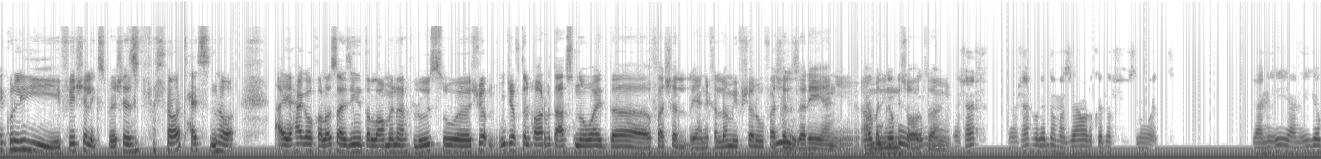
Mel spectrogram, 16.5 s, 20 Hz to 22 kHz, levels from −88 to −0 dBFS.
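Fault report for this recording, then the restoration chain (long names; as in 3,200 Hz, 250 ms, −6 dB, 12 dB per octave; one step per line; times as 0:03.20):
surface crackle 49 per second −32 dBFS
mains hum 50 Hz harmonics 4 −33 dBFS
0:02.31: click −17 dBFS
0:08.48–0:08.49: drop-out 7.3 ms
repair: click removal
hum removal 50 Hz, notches 4
repair the gap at 0:08.48, 7.3 ms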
